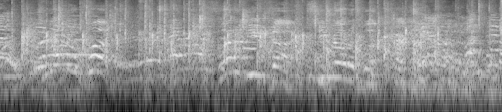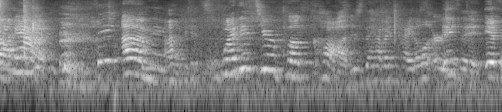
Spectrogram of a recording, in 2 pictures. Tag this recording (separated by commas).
Speech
